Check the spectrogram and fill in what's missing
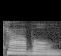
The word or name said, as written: cavil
